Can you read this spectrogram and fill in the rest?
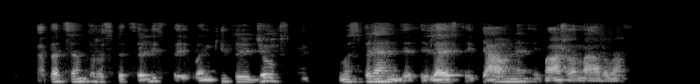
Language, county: Lithuanian, Panevėžys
